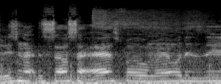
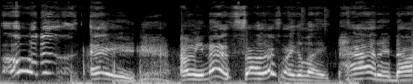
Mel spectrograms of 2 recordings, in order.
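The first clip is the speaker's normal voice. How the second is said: much higher, squealing disbelief; shocked; 11 semitones higher than usual. Real, not acted. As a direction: yelp it out at the sight. Shocked by amount of sauce.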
